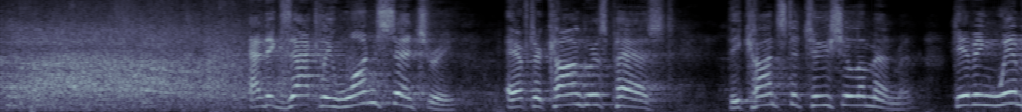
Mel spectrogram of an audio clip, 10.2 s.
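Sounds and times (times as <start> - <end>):
applause from members of Congress: 0.0 - 2.7
laughter: 0.0 - 3.4
speech: 2.5 - 10.2.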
